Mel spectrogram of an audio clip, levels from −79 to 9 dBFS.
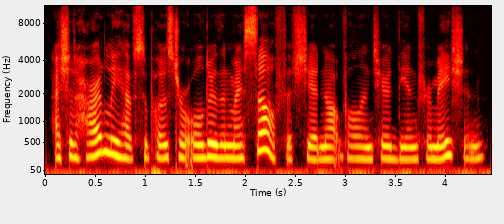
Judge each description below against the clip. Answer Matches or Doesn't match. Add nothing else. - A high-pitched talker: Matches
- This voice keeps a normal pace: Doesn't match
